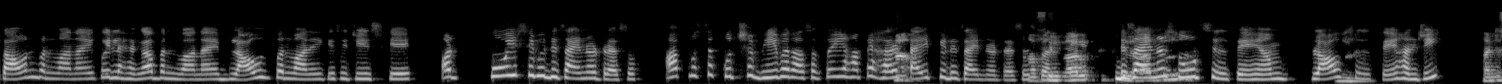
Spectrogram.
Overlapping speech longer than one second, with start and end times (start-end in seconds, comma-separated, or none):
10.3-11.9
